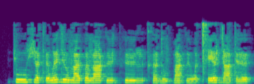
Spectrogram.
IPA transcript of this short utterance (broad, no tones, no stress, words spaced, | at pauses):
cuː çəːtʼɘwɘ dʉʊ̯vaə̯pəv aːkʉːdpʰʉː ŋɘkʰəːduv ba kʉwəǀʰeə̯ ɟaːtɘ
